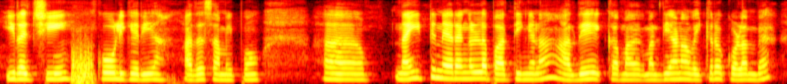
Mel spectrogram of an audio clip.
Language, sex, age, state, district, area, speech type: Tamil, female, 30-45, Tamil Nadu, Thoothukudi, rural, spontaneous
